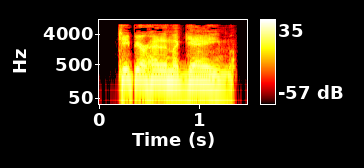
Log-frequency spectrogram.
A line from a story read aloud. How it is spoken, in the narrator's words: he shouts at me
